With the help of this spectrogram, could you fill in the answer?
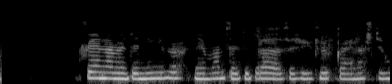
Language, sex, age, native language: Icelandic, female, 13, Icelandic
